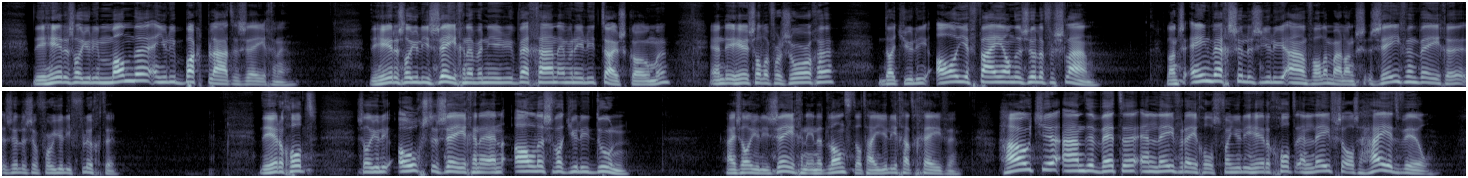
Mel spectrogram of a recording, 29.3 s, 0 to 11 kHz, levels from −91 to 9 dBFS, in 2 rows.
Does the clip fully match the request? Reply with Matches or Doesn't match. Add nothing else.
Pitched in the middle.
Matches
